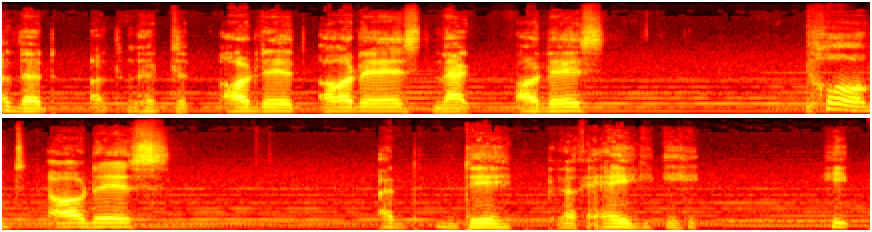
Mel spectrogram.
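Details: Stroke survivor with non-fluent expressive aphasia after stroke, with a weak arm; clinician links anterior strokes to non-fluent, telegraphic speech; non-fluent (expressive) aphasia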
